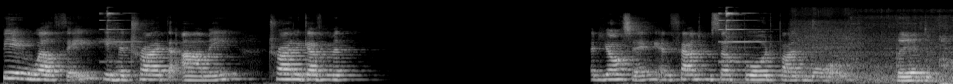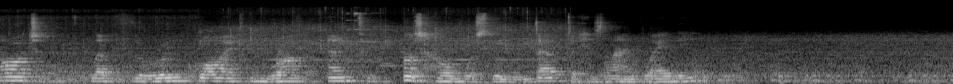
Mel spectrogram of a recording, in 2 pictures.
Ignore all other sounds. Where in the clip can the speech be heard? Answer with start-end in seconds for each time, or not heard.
0.0-3.4, 5.9-17.0.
